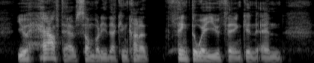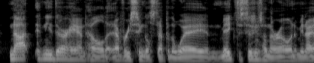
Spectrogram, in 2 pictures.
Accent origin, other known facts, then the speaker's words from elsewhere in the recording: Cleveland, Ohio, United States; now in Los Angeles, United States; Yeah, well, no, I'm from Cleveland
